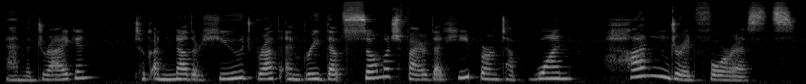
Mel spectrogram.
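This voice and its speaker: A woman narrating a children's story expressively, with deliberate dramatic emphasis. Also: on the high side, expressive. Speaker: storybook reader.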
